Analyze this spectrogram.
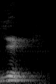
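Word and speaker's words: ایک: হে মানে হচ্ছে হে, মানে আল্লাহ এক এবং অদ্বিতীয়, আল্লাহ এক এবং অদ্বিতীয়, ঠিক আছে? আল্লাহ ইয়েক হে, এইটা বলবেন না আল্লাহ এক হে, এক বললে হচ্ছে এটা, এটা বাংলা উচ্চারণ হচ্ছে বাংলা, বলবেন ইয়েক, আল্লাহ ইয়েক হে, আল্লাহ এক এবং অদ্বিতীয়।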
